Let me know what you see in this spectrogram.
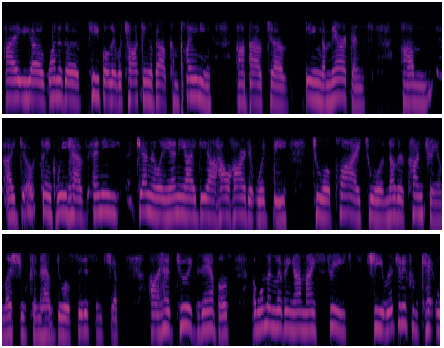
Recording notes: your phone calls in open phones across America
